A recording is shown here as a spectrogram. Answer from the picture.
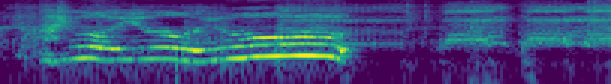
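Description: A young child's drawn-out whining cry, one long wordless vocal sound lasting about two seconds and rising slightly in pitch.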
